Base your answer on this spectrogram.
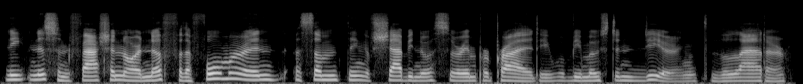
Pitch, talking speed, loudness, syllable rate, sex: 185 Hz, 165 wpm, -20 LUFS, 4.8 syllables/s, female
